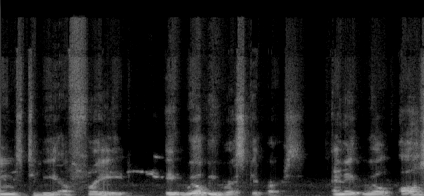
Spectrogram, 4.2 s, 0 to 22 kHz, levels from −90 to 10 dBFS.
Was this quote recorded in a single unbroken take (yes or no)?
no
